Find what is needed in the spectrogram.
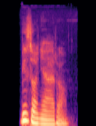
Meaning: certainly, surely, must (said about something that is very likely or probable to be true)
- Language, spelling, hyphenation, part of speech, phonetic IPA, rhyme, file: Hungarian, bizonyára, bi‧zo‧nyá‧ra, adverb, [ˈbizoɲaːrɒ], -rɒ, Hu-bizonyára.ogg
